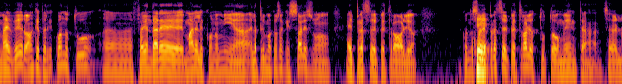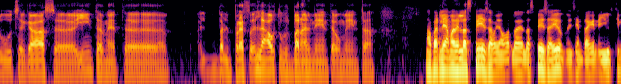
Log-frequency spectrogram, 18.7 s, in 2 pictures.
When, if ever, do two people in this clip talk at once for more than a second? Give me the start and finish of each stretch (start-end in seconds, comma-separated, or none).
none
